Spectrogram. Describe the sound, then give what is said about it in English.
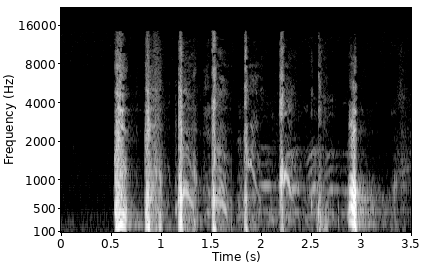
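A rapid fit of about eight harsh coughs in a row, fairly loud, tapering slightly before one last forceful cough, with no talking. “Amazing how that cough comes on when you ask those questions.”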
